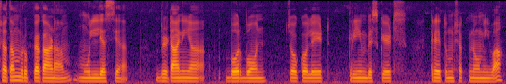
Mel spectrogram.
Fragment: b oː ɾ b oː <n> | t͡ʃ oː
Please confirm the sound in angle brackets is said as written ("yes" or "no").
yes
